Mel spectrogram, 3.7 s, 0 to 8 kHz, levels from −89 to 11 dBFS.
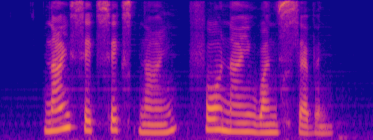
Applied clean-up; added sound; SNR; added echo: neural separator model SepFormer DNS4.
